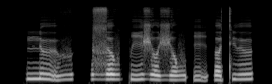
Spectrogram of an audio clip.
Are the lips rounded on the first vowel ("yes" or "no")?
yes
